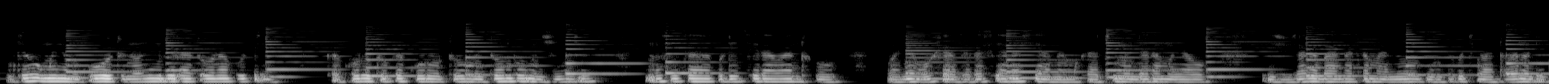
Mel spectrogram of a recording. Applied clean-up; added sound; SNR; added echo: classical method WPE with log-MMSE.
